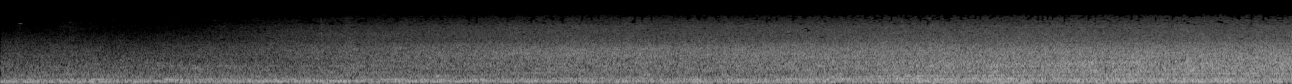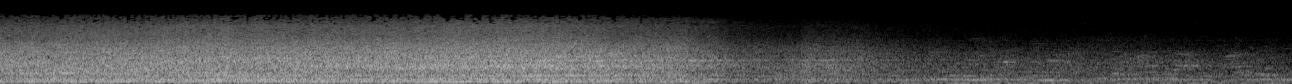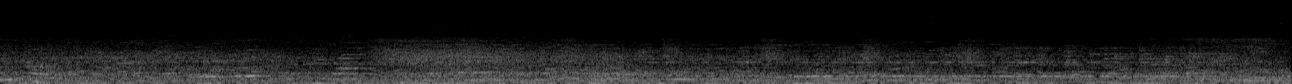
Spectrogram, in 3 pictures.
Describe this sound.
metro 02 - parte
subway leaving
Alfredo Garrido Priego
ambiance, CDMX, city, field-recording, spanish, subway, train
